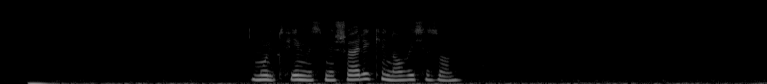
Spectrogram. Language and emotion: Russian, neutral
